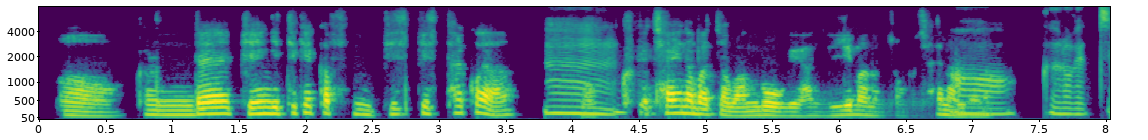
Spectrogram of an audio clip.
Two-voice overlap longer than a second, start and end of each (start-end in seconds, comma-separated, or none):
none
